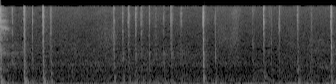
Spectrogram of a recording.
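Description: Computer keyboard being typed on, faint, irregularly spaced keystrokes as a word is entered.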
